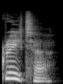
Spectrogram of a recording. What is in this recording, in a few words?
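"greater", British English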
